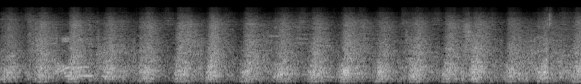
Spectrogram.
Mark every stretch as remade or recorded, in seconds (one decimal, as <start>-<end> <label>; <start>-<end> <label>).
0.0-5.8 recorded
